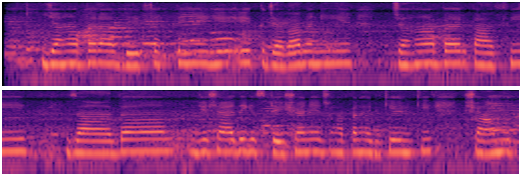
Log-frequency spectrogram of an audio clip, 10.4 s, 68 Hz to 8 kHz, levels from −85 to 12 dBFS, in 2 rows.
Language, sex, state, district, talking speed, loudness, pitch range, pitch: Hindi, female, Uttar Pradesh, Jyotiba Phule Nagar, 155 wpm, -20 LUFS, 230-250 Hz, 245 Hz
